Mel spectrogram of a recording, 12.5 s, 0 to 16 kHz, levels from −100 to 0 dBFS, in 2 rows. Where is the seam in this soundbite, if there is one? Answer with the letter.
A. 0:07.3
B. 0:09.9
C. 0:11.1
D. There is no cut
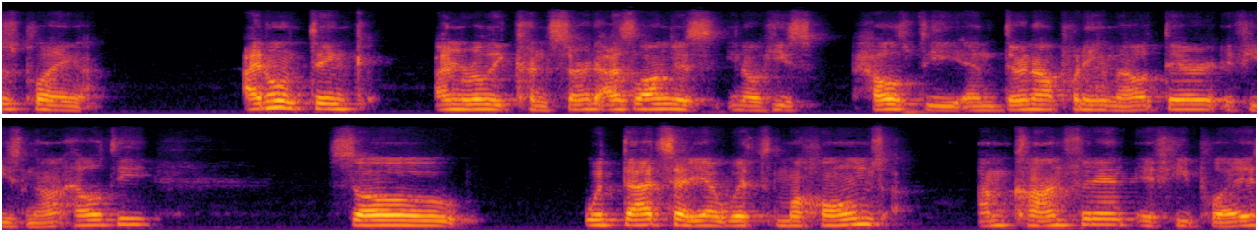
D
